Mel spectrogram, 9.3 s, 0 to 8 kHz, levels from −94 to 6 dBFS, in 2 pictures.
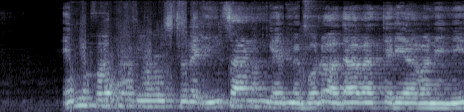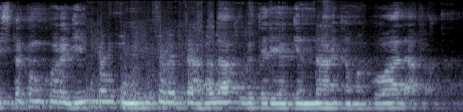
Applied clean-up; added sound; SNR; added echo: neural separator model SepFormer DNS4.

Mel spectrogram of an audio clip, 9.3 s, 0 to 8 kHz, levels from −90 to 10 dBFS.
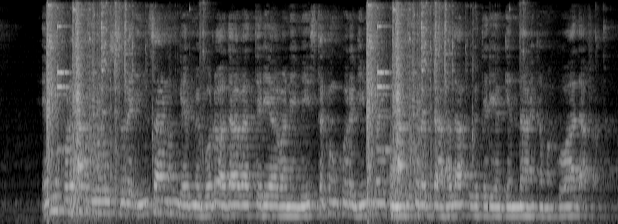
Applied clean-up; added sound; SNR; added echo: none; Shatter; 3 dB; reverberation time 1.4 s.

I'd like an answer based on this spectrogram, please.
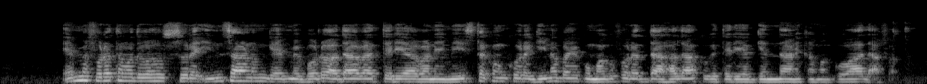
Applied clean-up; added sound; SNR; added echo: none; none; none; none.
